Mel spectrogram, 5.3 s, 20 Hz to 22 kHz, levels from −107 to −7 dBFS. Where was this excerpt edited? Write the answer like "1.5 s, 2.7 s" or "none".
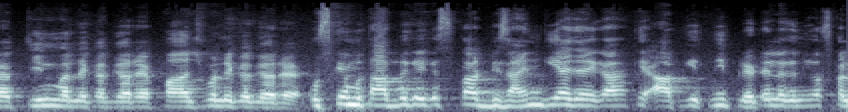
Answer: none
